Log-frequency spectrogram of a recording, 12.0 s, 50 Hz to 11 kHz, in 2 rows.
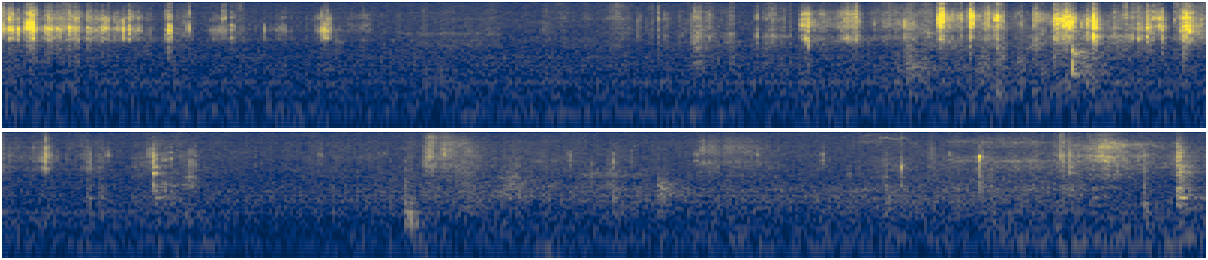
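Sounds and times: grains pattering onto paper: 0:00.0 - 0:06.9.

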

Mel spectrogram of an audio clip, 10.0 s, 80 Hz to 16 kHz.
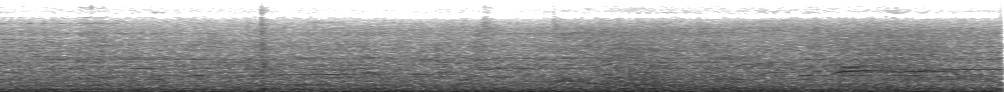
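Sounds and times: faint distant noise: 0:00.0 - 0:10.0
steady low rumble: 0:00.0 - 0:10.0.

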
